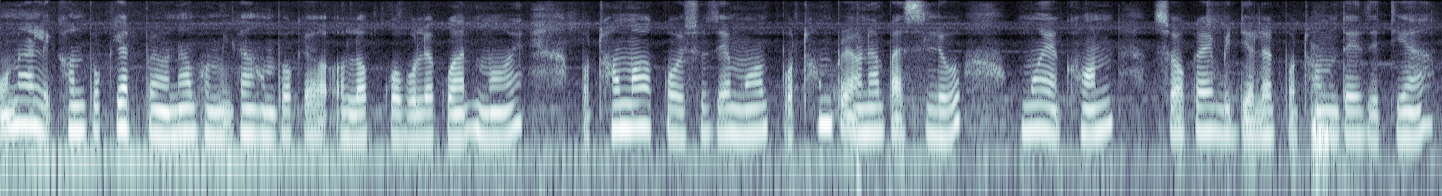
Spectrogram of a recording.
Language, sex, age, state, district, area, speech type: Assamese, female, 45-60, Assam, Dibrugarh, rural, spontaneous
